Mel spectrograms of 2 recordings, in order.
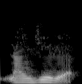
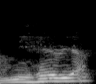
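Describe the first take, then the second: First: "Nigeria" said nai-JEE-ria, with a j sound; English pronunciation. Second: "Nigeria" said nee-HEH-ria, h for g; Spanish G as H. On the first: Teacher giving the English name before the Spanish, English pronunciation. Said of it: "like, for example, in Nigeria". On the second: Teacher showing how Spanish says the country, h for g. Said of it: "So you see it as". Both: Shown as a demonstration.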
